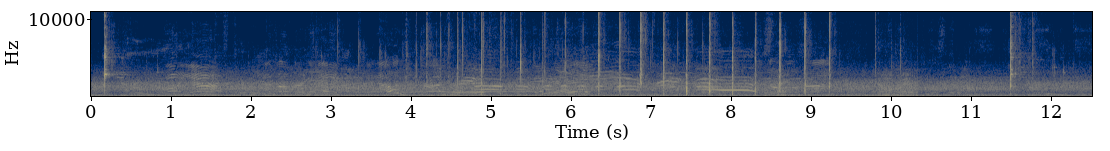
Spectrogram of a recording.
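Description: A pitched baseball smacks into the catcher's leather mitt with a sharp pop just after the start, and again shortly before the end. In between, a quick run of sharp claps mixes with short shouted calls from players and spectators.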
